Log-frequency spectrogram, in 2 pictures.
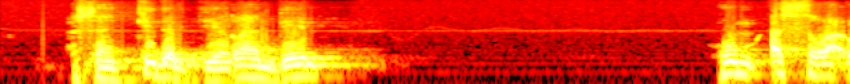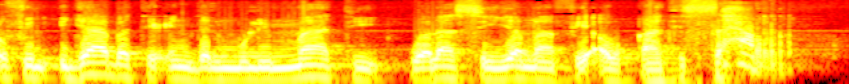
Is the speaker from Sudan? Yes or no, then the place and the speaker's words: yes; Khartoum, Sudan; بعض الأحياء عندنا في الخرطوم بتكون أحياء مغلقة، ناس بيقندبوا في الشقق وكده، ديل ما بكون زي الأحياء اللي بيسموها الأحياء الشعبية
